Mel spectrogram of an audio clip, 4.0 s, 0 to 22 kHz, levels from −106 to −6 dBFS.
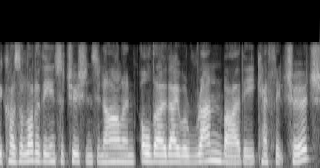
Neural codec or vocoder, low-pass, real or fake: none; 7.2 kHz; real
